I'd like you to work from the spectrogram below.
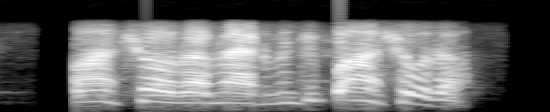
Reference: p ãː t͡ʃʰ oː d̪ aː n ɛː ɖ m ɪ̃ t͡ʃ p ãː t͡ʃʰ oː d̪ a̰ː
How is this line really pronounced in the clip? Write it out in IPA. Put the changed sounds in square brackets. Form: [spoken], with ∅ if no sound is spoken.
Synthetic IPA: p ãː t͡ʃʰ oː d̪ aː [m] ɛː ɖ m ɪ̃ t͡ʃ p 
